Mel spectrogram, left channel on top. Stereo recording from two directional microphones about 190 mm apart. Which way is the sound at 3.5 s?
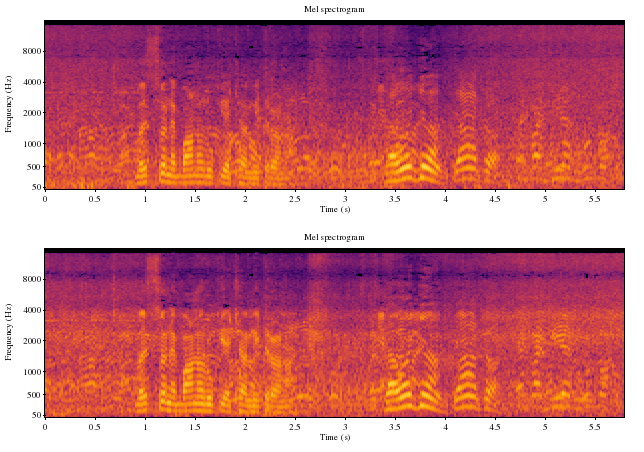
50° right (ahead or behind).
